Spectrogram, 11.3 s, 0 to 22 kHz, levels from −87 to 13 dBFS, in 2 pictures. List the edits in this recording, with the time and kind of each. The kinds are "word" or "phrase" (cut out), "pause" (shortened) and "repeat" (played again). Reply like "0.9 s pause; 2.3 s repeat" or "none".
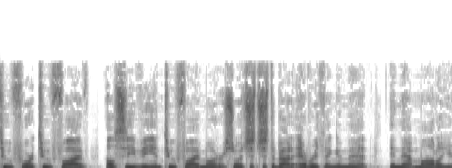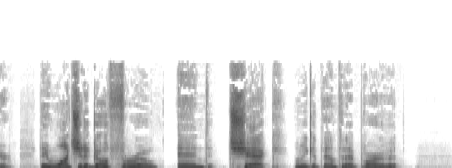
1.2 s pause; 2.5 s word; 3.2 s repeat; 4.7 s pause; 5.9 s pause; 7.7 s pause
